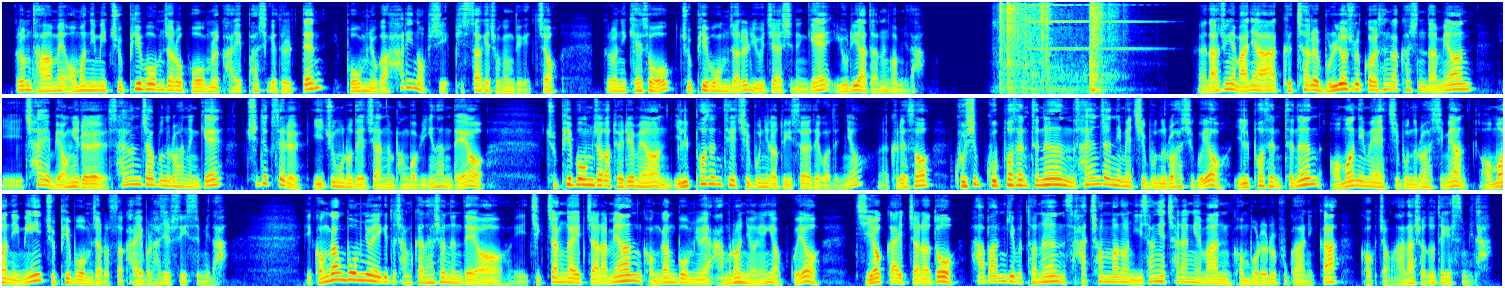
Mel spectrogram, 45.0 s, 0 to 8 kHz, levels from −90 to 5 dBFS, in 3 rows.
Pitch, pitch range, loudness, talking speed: 130 Hz, 110-160 Hz, -23 LUFS, 360 characters per minute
